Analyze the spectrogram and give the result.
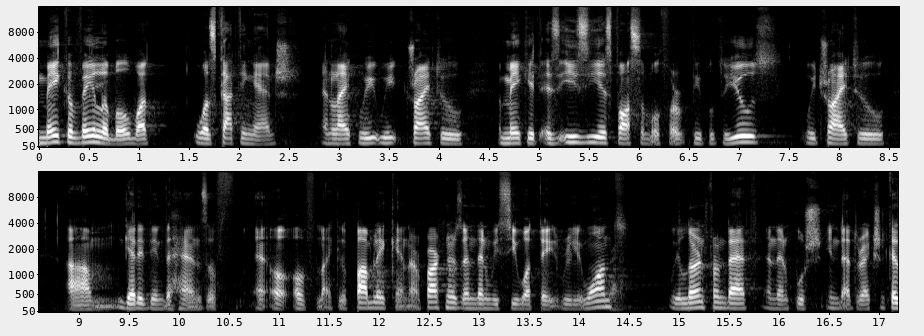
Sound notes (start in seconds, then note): none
